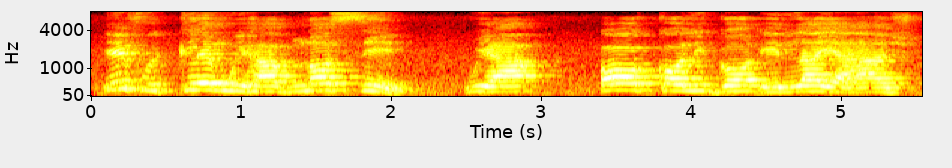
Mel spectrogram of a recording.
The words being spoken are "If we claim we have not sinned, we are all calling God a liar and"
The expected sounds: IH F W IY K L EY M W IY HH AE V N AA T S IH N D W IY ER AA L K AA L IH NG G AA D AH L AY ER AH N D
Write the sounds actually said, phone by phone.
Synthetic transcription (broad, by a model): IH F W IY K L EY M W IY HH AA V N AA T S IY N W IY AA AA L K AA L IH G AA AH L AY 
